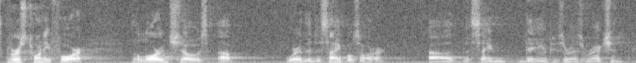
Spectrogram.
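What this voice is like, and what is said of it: Voice giving out, strained. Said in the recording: “I don't know why my voice is going.”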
